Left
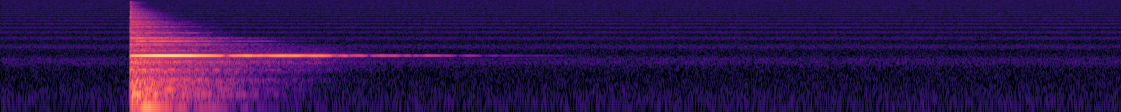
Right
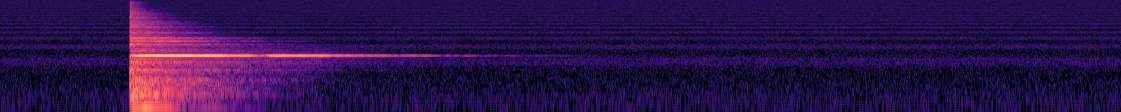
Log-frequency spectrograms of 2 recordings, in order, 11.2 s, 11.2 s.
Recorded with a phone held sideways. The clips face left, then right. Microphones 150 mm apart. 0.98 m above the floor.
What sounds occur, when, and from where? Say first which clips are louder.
1.3 s a guitar: left 3 dB; 20° right (ahead or behind), 1.6 m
